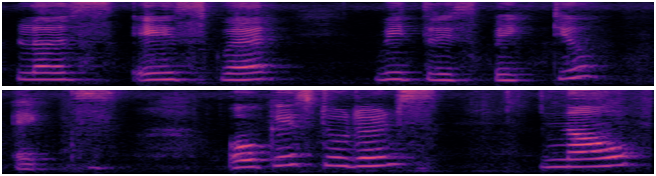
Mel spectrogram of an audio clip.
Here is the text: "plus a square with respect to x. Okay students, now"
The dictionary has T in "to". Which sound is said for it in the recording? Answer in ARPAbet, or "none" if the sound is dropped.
T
